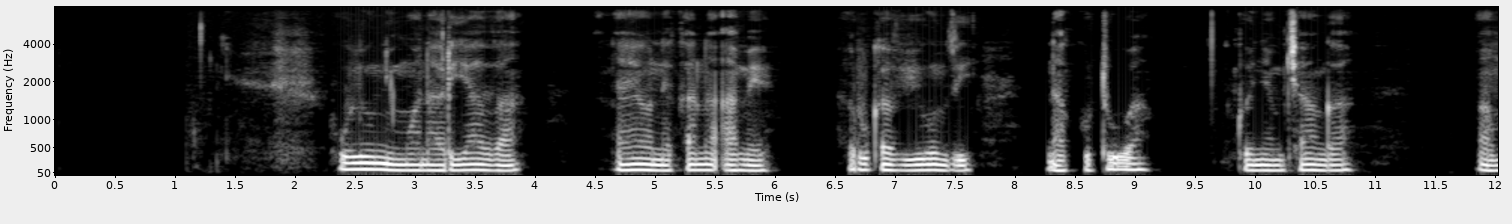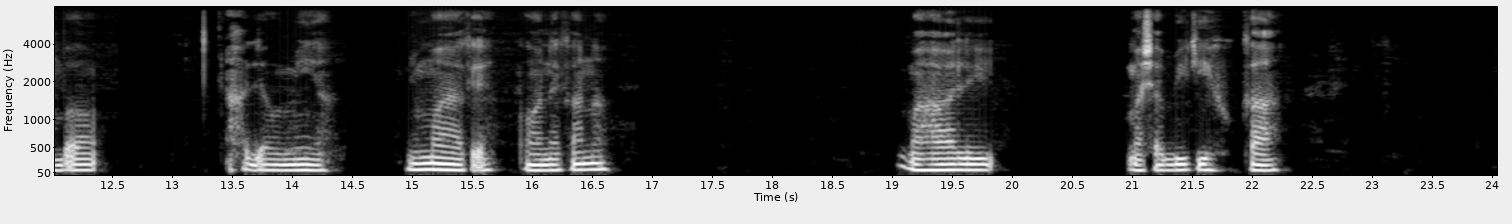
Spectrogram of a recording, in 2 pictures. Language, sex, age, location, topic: Swahili, male, 18-24, Mombasa, education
